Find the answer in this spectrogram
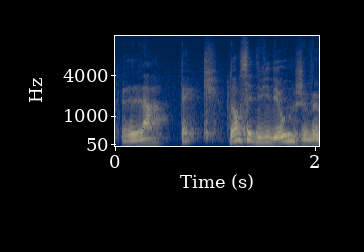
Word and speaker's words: LaTeX: pour me dire que c'est un X et non un K à la fin de ce mot mais contre toute attente on prononce bien la tech dans cette vidéo je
